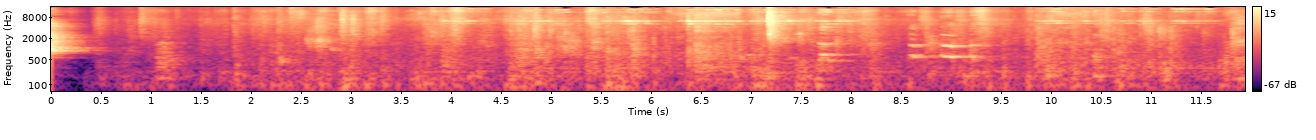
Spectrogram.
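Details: A litter of Boxer puppies, six weeks old, playing together. Steady scuffling and bumping noises, broken near the end by a few short, high whimpers and a little squeaky yip.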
